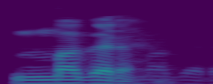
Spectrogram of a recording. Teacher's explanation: ਮਗਰ ਪੋਲਾ ਉਚਾਰਨ ਕਰਨਾ ਅਧਕ ਤੋਂ ਰਹਿਤ ਪੜ੍ਨਾ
